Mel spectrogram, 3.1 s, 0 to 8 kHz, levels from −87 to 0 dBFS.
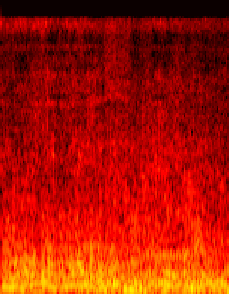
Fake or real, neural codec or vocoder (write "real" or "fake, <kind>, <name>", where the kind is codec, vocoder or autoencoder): fake, codec, SNAC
